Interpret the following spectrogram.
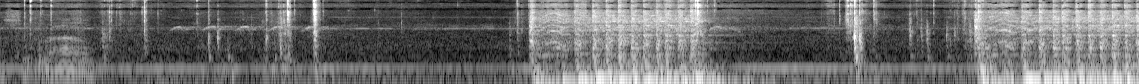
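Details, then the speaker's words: Car cranks in two short bursts with an even quick chug and no firing; won't start despite fuel pressure at the rails and checked wiring; owner says it sounds dry and wonders about the new injector plugs; cause unconfirmed. "And it still won't turn over. I don't know what the fuck am I doing. Just something. I don't know. It sounds dry though, like when I started, it just sounds dry."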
